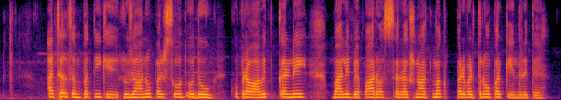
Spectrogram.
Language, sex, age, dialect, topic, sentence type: Hindi, female, 46-50, Kanauji Braj Bhasha, banking, statement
